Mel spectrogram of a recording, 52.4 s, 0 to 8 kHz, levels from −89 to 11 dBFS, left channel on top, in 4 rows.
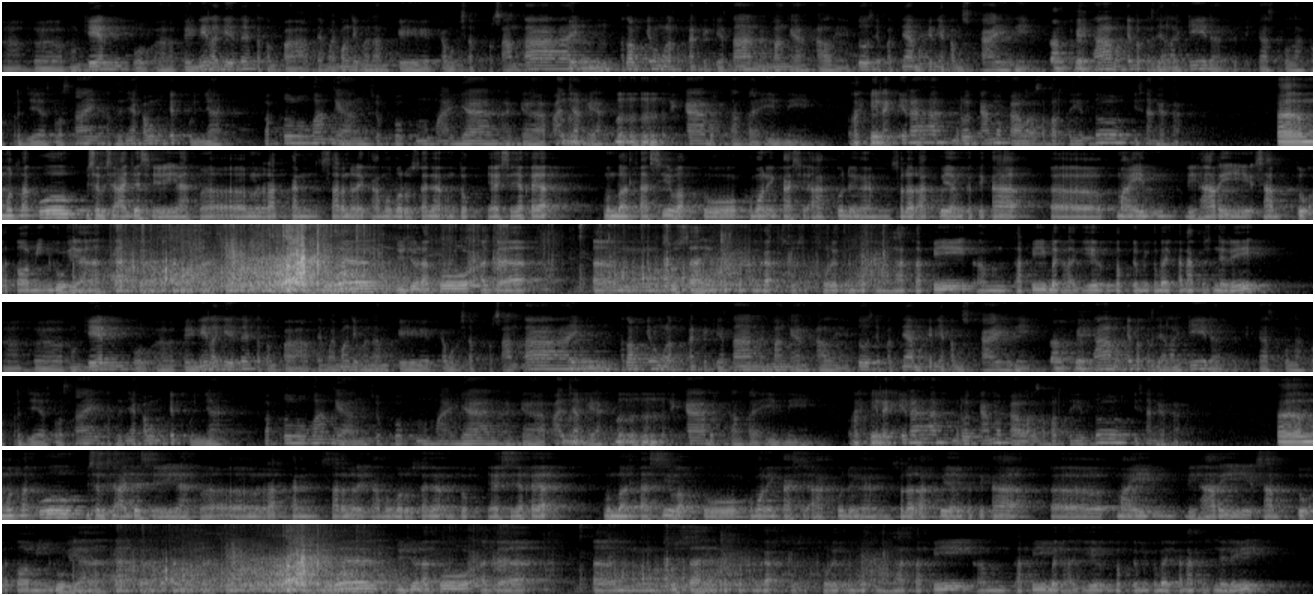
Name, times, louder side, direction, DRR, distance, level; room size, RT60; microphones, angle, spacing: voice 1, 0.0-5.8 6.2-8.7 9.0-10.3 10.8-12.3 12.6-15.3 15.7-19.1 19.5-21.2 21.6-24.9 39.9-40.2 42.8-43.0, left 1 dB, 10° left, 3 dB, 1.4 m, -46 dB
voice 2, 5.7-6.1 10.5-10.9 18.7-18.9 19.2-19.7 21.6-22.0 25.9-31.7 32.2-36.4 36.7-41.7 42.3-44.6 45.2-51.8, left 2 dB, 50° left, 7 dB, 0.9 m, -40 dB
Skateboard, 40.0-48.4, left 6 dB, 85° left, 0.6 m, -35 dB
16.5 x 11.5 x 6.5 m, 1.1 s
head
